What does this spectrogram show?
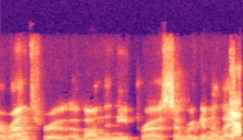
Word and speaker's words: Dnipro: It was then titled On the Dnieper, and he's since changed that name to On the Dnipro to reflect its Ukrainian spelling and pronunciation.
